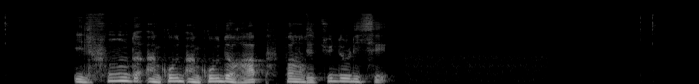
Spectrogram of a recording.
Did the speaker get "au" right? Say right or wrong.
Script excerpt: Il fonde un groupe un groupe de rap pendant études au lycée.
right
